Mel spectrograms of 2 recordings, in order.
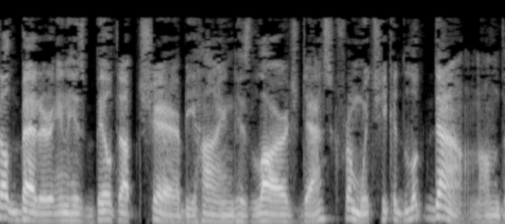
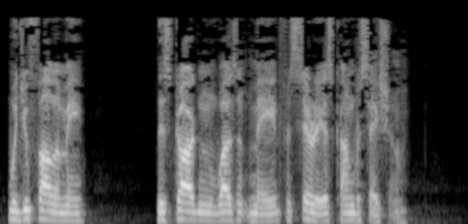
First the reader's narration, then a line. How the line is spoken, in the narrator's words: Indber said coldly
